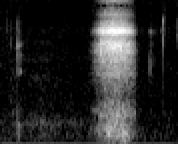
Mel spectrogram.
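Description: A single sniff from someone with tree-pollen allergies: a short, breathy, hissing rush of air lasting about half a second, preceded by a faint brief click, with no talk.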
